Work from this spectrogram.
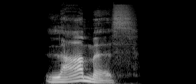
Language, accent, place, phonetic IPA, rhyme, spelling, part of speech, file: German, Germany, Berlin, [ˈlaːməs], -aːməs, lahmes, adjective, De-lahmes.ogg
- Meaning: strong/mixed nominative/accusative neuter singular of lahm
